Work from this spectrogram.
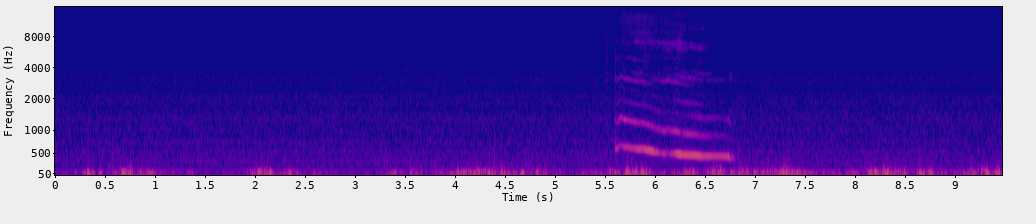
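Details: Pet dog named Bani at home during snack time: one drawn-out whimper arrives near the middle, a tonal whine sliding steadily downward in pitch for about a second, over low rumbling background noise.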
